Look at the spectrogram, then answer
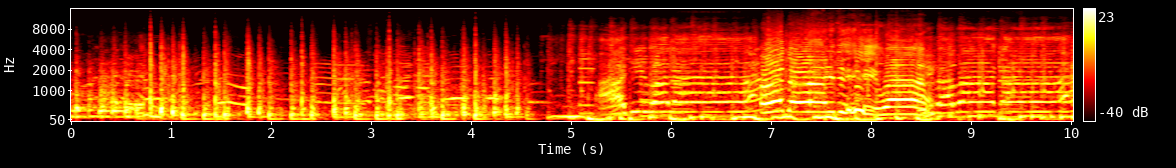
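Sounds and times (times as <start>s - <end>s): talking drums and hand drums: 0.0s - 10.0s.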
